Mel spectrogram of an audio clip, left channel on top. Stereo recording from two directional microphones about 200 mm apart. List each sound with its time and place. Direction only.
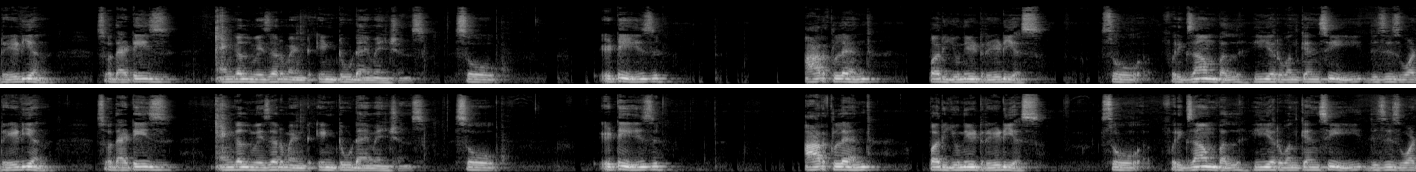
0.0 s speech: 30° right (ahead or behind)
5.9 s speech: 35° right (ahead or behind)
8.0 s speech: 40° right (ahead or behind)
